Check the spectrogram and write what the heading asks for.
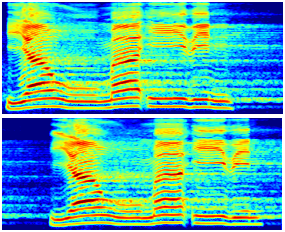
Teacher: huruf ya diayun sekali karena di depannya terdapat W sukun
